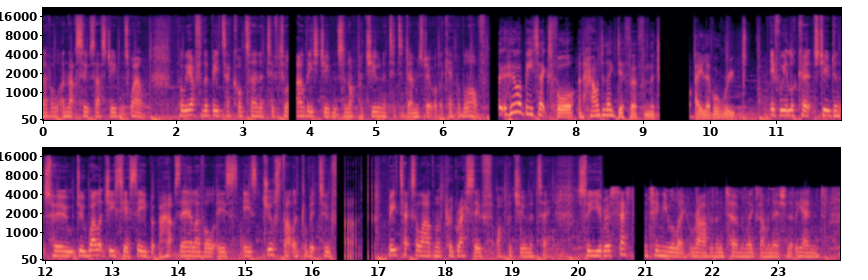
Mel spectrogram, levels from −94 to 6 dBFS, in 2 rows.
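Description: The first gap opens at 3.68 s and runs to 3.81 s, about 120 ms of dead air, and when the sound comes back it has moved on, as if it kept playing in the silence. That's the signature of a Bluetooth dropout, likely packets arriving too late for the headphones and being thrown away. It happens again from 6.69 to 6.84 s (about 140 ms) and for a long stretch from 9.25 to 9.70 s (about 450 ms). Between 16.37 and 16.94 s the losses come in bursts, roughly 390 ms lost in total, with the longest single hole around 120 ms.

At 20.35 s there's a brief 20 ms silence, and from there to the end everything sounds duller and boxier. Nothing comes through above 5 kHz, and a new noise floor sits roughly 30 dB under the signal, though the loudness barely changes. That points to an input switched to a poorer device, likely a move to a narrower-band microphone or a headset call profile. One last dropout lands inside that stretch, from 20.83 to 21.00 s, about 160 ms.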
